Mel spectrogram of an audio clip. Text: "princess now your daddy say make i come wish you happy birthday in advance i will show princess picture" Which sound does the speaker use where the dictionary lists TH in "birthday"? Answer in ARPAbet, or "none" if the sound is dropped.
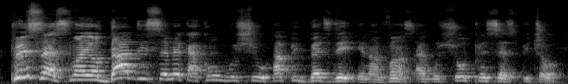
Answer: T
